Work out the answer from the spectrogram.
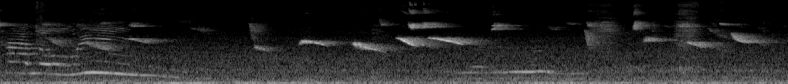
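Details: Green-winged saltator kept for song tournaments, beginning to sing at a breeder's aviary in Brazil: a low wavering whistle opens, then bright slurred phrases in a cluster, among many sharp high chirps from other caged birds.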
